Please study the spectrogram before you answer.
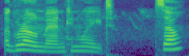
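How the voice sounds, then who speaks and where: A woman's voice: medium pitch, a little slow, slight background noise, natural voice. A woman playing a proud, witty, defiant accused woman of the seventeenth century in an audio drama, poised and formal. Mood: defiant, composed. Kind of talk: period audio drama acting.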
